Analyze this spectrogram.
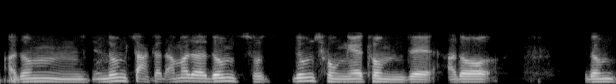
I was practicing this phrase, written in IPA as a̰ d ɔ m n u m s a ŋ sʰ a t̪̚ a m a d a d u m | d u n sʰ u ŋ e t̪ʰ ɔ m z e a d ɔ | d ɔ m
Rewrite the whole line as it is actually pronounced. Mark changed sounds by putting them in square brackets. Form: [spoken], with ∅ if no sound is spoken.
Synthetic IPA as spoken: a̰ d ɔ m [d] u m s a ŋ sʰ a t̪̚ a m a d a d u m | d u [m] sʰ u ŋ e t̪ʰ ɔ m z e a d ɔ | d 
